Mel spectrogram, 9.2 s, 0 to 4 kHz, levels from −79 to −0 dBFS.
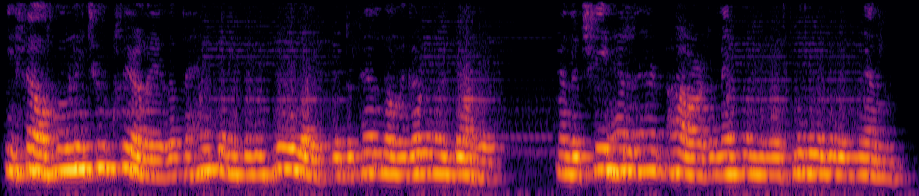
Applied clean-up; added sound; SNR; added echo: neural separator model SepFormer DNS4.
